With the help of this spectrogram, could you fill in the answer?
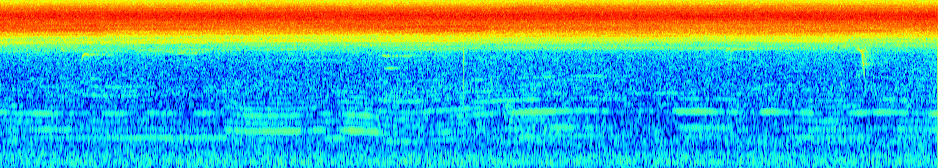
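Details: Cicadas at Lake Kamo in Sado City, Niigata Prefecture, Japan, give an unbroken, shrill, high-pitched droning chorus throughout, with faint low humming tones of a passing engine underneath.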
